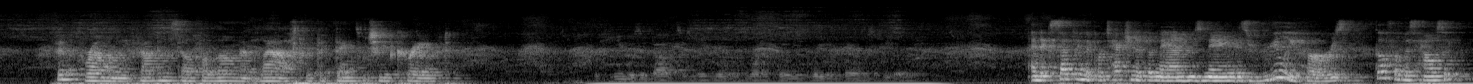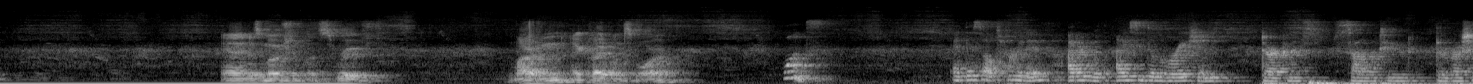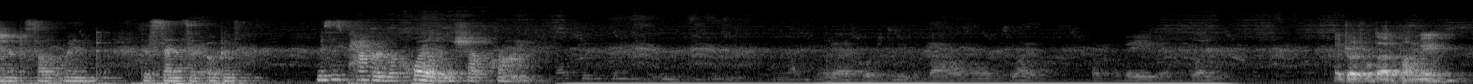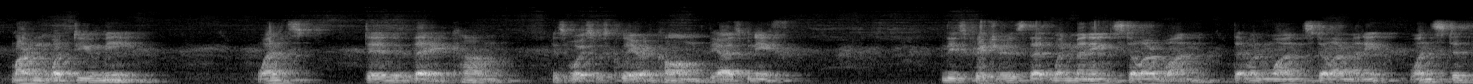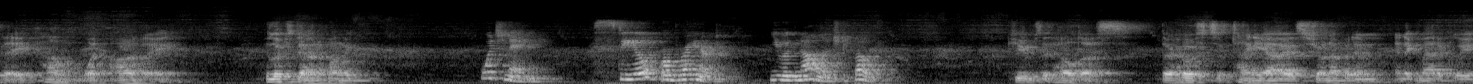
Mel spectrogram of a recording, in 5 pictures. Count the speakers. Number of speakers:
5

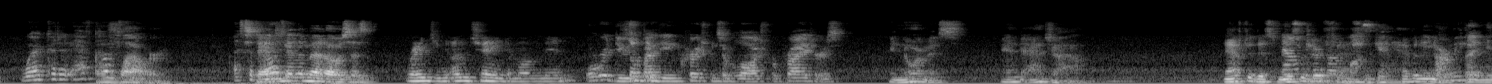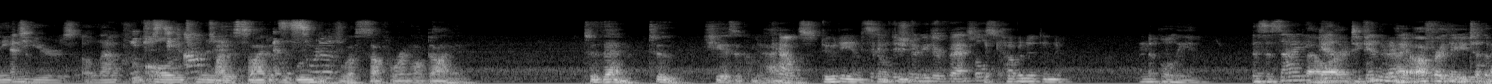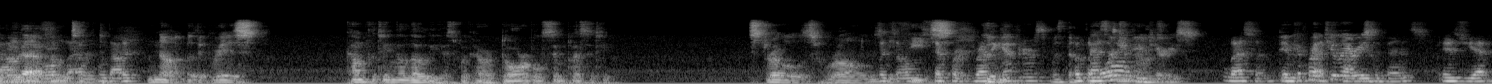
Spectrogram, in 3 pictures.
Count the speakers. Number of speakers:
10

